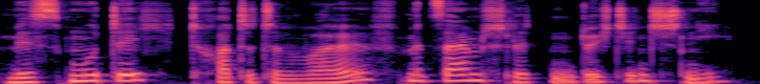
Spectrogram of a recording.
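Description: A woman reading a children's picture book aloud, with calm, deliberate storytelling. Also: mid-range voice, vocal fry, husky.

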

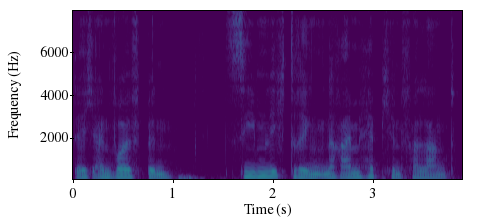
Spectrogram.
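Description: A woman voicing a hungry, falsely polite male wolf who speaks in a put-on deep voice with a lisp. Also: normal speed, warm tone, lightly acted. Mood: sly. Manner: mock-polite, scheming. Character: smooth-talking hungry male wolf, sly.

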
